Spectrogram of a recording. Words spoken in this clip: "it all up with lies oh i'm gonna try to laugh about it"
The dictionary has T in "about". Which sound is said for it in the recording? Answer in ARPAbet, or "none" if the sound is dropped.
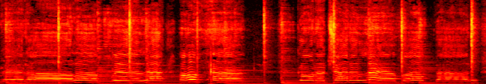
T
